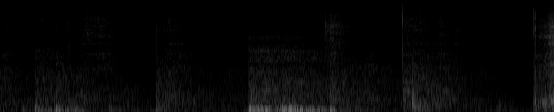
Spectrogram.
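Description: Near silence in a large hall, broken by a few faint knocks and bumps, the loudest a low thump about two seconds in.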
